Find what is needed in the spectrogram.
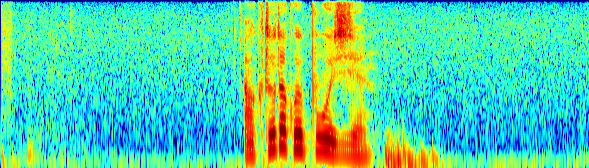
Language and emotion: Russian, neutral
